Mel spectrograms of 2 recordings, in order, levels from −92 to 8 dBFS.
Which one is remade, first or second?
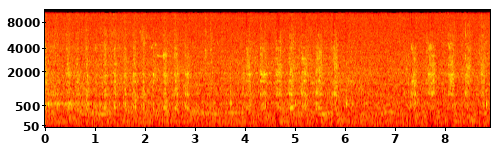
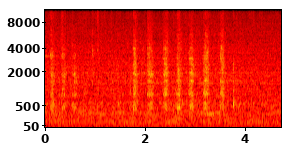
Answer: second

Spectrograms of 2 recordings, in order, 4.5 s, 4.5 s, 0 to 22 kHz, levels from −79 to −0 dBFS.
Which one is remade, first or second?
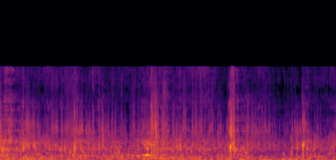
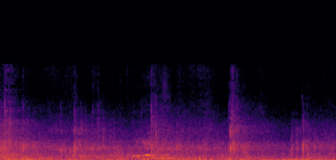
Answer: first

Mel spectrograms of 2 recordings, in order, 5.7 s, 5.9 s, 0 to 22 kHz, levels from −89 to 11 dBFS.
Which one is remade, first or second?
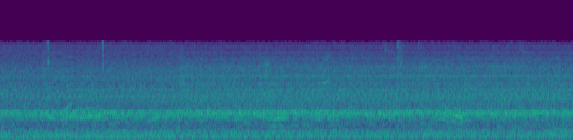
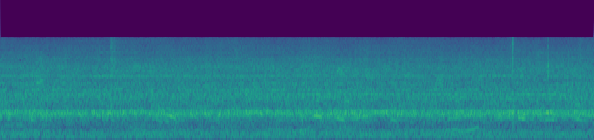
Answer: second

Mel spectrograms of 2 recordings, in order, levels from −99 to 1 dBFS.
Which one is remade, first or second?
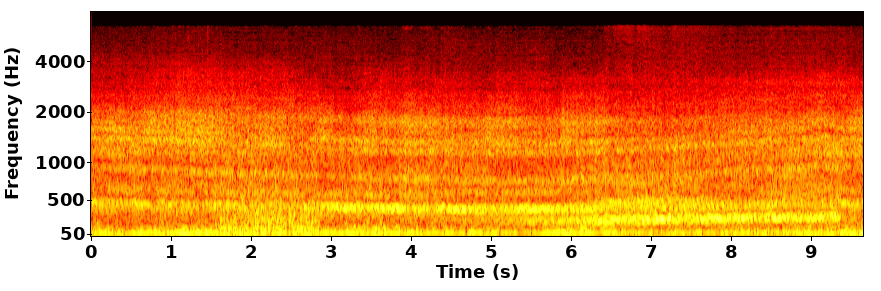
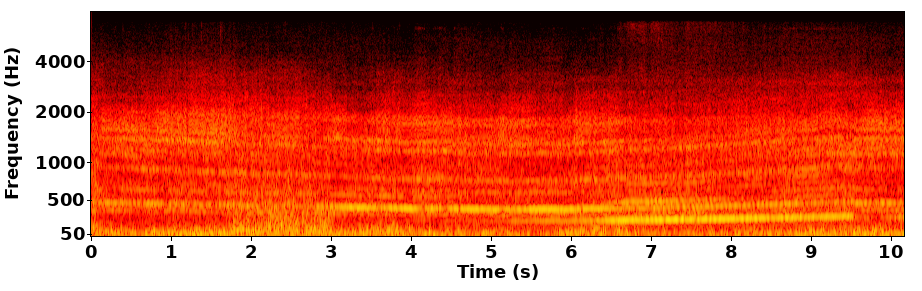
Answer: first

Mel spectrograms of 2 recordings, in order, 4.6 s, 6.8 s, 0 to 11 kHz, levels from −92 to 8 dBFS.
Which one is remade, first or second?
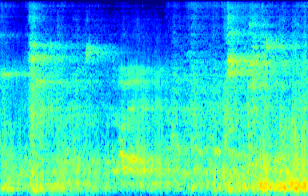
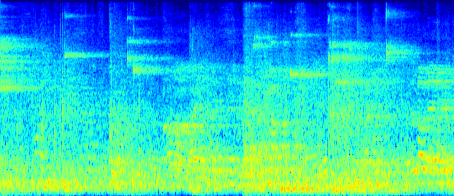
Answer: first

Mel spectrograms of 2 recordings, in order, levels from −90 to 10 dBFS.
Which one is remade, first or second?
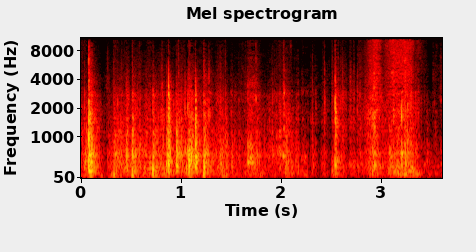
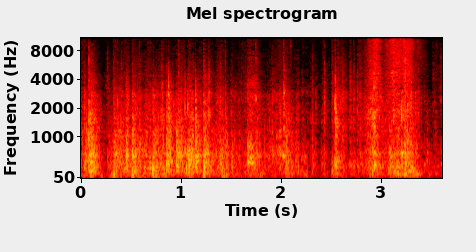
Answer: first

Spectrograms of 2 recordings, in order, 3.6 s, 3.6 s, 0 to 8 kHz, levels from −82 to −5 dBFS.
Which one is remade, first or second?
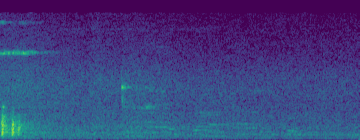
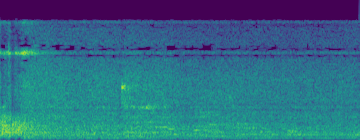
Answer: second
